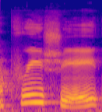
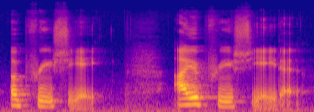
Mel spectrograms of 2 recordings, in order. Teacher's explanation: that vowel should be a schwa so a really really short up sound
